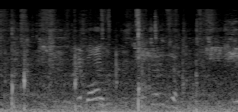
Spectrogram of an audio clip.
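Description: Tennis ball being struck by racquets and bouncing on a hard court during a rally: a few sharp knocks, the loudest about one and a half seconds in.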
